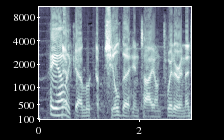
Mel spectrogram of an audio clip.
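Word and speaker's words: Childe: Nepka looked up Childa hentai on Twitter, and then she went to jail. What's Childa? Genshin Impact character. Surely. Is that actually how his name is pronounced? I'm pretty sure it's actually Child.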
